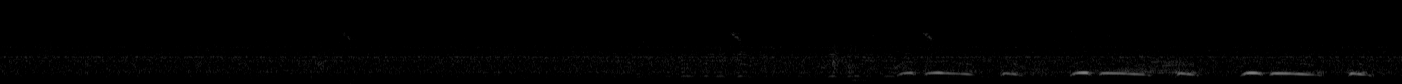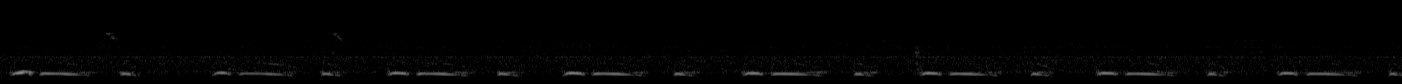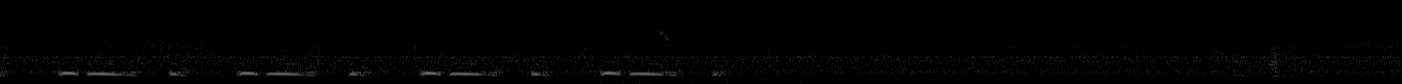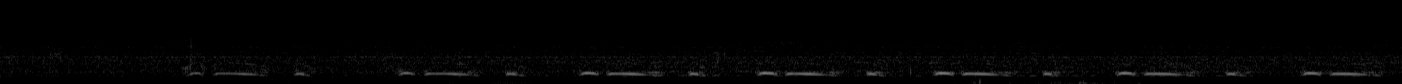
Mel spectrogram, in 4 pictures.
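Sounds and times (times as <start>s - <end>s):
bird low call: 9.0s - 15.4s, 16.2s - 35.4s, 43.9s - 45.2s, 46.0s - 56.0s.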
